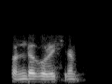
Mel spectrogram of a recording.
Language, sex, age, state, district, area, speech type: Bengali, male, 18-30, West Bengal, Purba Bardhaman, urban, conversation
